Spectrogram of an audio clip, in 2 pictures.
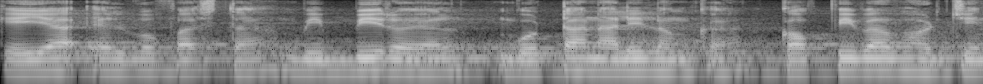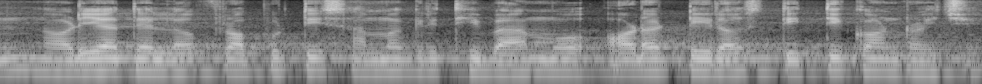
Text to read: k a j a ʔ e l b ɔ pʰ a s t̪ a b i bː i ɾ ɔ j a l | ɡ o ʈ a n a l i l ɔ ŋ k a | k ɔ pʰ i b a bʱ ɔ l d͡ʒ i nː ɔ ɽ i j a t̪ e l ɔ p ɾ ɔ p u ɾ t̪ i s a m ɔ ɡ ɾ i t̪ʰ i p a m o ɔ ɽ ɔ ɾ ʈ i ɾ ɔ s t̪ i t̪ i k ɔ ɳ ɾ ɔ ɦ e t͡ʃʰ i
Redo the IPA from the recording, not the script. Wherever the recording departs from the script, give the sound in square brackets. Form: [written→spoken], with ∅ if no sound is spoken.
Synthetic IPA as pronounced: k [a→e] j a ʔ e l b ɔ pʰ a s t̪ a b i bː i ɾ ɔ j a l | ɡ o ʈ a n a l i l ɔ ŋ k a | k ɔ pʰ i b a bʱ ɔ [l→ɾ] d͡ʒ i nː ɔ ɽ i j a t̪ e l ɔ p ɾ ɔ p u ɾ t̪ i s a m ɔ ɡ ɾ i t̪ʰ i [p→b] a m o ɔ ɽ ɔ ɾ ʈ i ɾ ɔ s t̪ i t̪ i k ɔ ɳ ɾ ɔ ɦ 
